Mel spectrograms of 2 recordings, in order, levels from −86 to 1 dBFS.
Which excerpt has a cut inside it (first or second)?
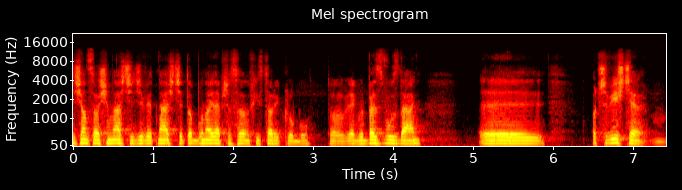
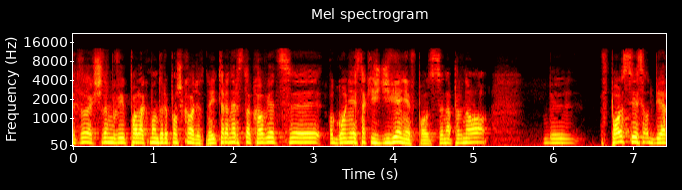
second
